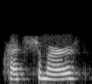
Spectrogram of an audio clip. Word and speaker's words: Kretschmer: 2 tablespoons of Kretschmer's, and Kretschmer is spelled K-R-E-T-S-C-H-M-E-R, and I'm going to spell that again for you, K-R-E-T-S-C-H-M-E-R, toasted wheat germ has about 100 milligrams of beneficial omega-3 fatty acids.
